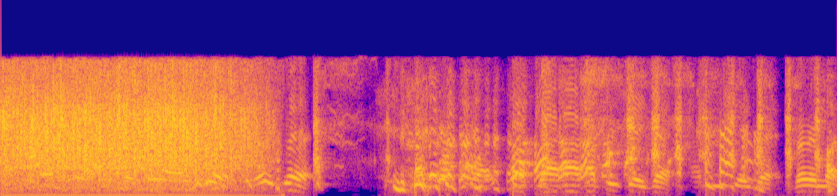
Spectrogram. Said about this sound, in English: Give him an applause for his effort.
